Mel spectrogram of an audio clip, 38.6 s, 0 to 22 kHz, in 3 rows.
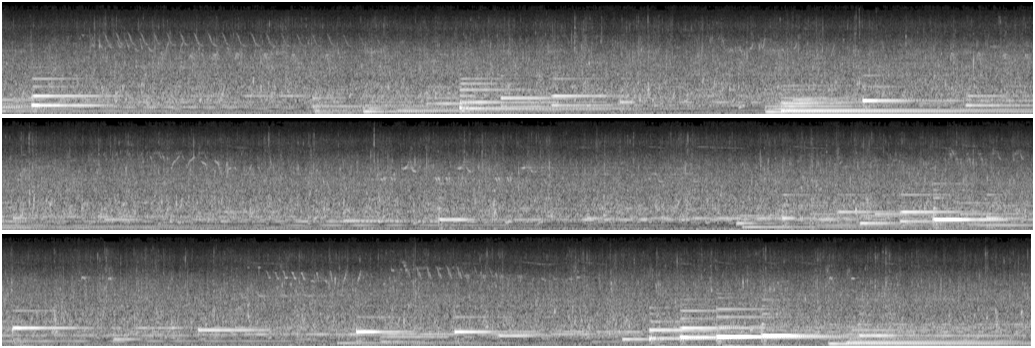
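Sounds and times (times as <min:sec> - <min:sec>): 
gentle piano music with sustained low chords: 0:00.0 - 0:38.6
steady soft rush of river water: 0:00.0 - 0:38.6.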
